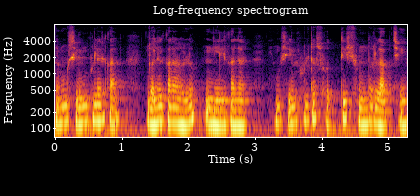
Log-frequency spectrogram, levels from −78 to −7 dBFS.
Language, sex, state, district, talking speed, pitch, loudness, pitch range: Bengali, male, West Bengal, Paschim Medinipur, 180 wpm, 120 Hz, -18 LUFS, 110-135 Hz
